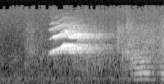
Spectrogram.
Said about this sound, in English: So this is Pikachu. He's a little cockatiel. So he came in, he was a stray that a member of the public just found and brought him here.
